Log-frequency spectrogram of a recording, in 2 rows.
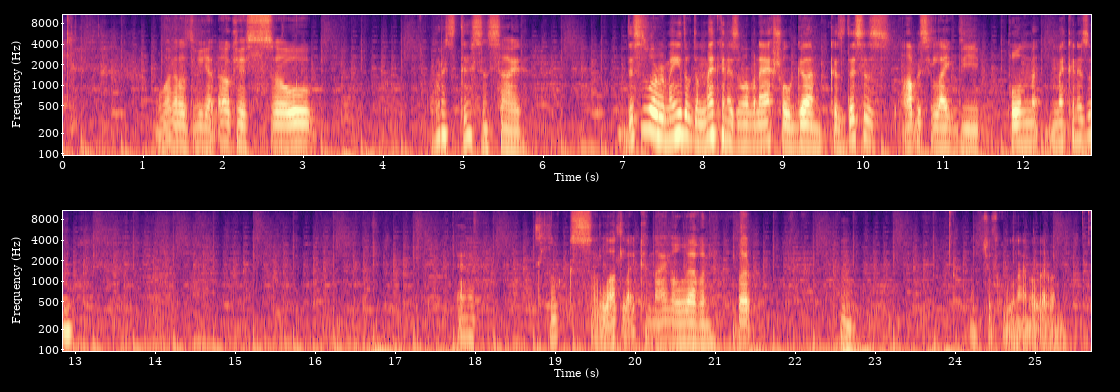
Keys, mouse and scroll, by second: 0.2-6.8 shift+middle drag, 6.8-7.6 scroll down 2, 7.6-11.5 scroll up 1, 11.5-25.7 scroll up 1.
